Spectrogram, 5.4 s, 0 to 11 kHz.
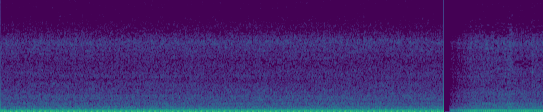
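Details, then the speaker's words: Engine idling about 20 minutes into a warm-up at 10 degrees, with an intermittent miss that went away by 24 minutes. Lumpy idle with a regular uneven chuff about three times a second as one cylinder drops out. Intermittent cylinder misfire at idle. "okay 20 minutes into this you hear one of the cylinders are down right now you just hear it missing"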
